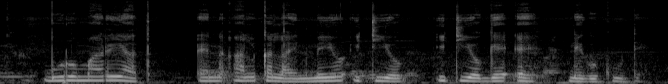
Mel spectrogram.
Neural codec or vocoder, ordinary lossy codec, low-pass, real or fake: none; none; none; real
